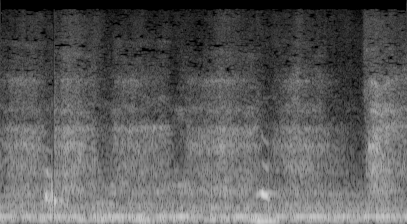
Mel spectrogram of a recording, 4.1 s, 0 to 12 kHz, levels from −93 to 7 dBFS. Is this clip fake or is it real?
real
